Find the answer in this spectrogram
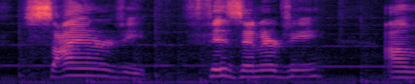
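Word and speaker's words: Psynergy: Why do you call it fizz energy? It's psi energy, not fizz energy.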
